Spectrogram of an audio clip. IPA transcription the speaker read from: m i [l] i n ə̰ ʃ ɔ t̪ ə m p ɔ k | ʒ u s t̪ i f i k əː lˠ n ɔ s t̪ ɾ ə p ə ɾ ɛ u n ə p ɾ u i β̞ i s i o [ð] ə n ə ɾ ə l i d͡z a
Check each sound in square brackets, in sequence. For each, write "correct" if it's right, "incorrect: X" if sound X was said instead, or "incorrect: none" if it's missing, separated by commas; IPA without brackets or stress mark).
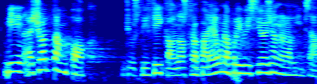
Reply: incorrect: ɾ, incorrect: ʒ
